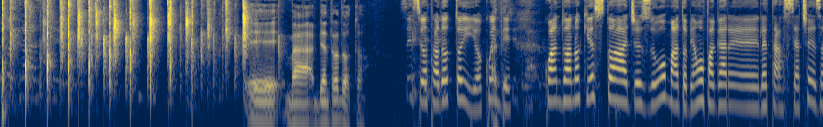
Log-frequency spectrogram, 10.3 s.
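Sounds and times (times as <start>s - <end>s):
small group applauding: 0.0s - 3.7s
speech: 3.1s - 10.2s.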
